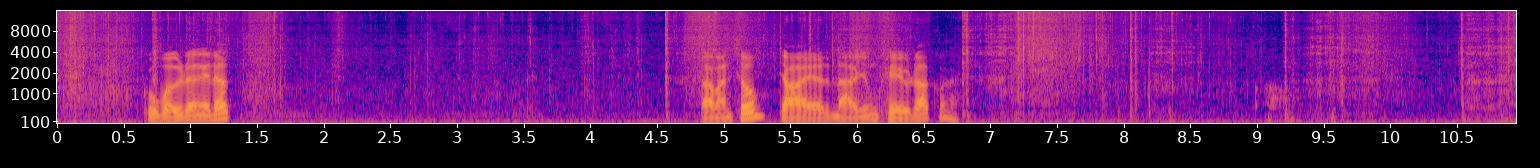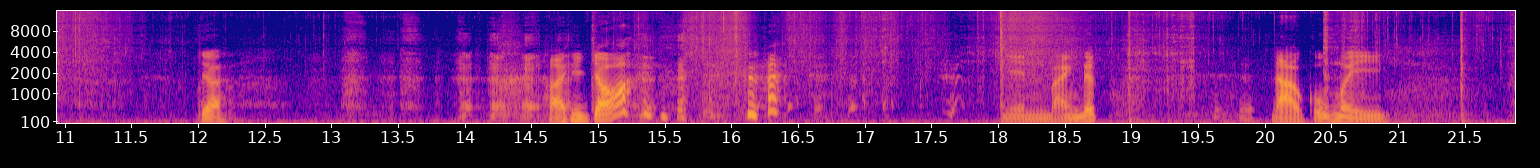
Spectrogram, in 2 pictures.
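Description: A hoe chops into dry earth and leaves.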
